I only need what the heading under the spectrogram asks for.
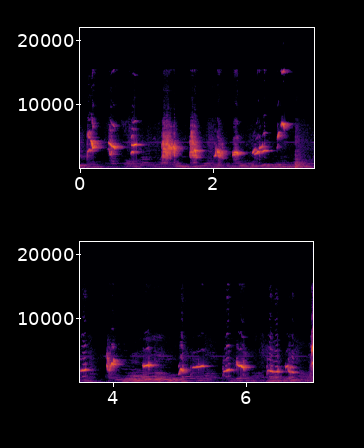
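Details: Greater green leafbird singing to goad a rival bird into calling back: rapid series of sharp whistled notes and squeaky chips, each phrase changing pitch, delivered in steady bursts roughly every half second with faint lower chatter behind.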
